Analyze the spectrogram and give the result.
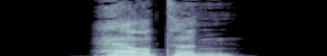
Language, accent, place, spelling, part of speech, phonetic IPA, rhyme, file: German, Germany, Berlin, Härten, noun, [ˈhɛʁtn̩], -ɛʁtn̩, De-Härten.ogg
- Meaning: plural of Härte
